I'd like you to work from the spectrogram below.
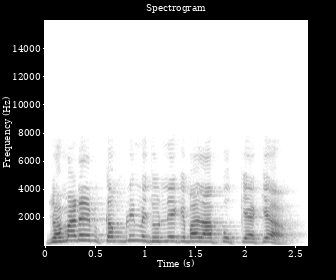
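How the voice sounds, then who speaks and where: A man pitches a job scheme directly to viewers, answering questions he imagines they'd ask and repeating himself. His delivery is brisk, pushed and bright, and the sound is lo-fi.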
